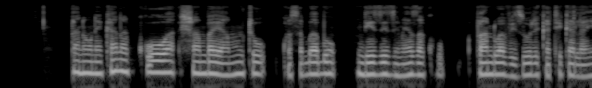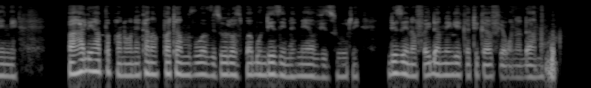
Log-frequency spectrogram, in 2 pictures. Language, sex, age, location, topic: Swahili, male, 18-24, Wajir, agriculture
